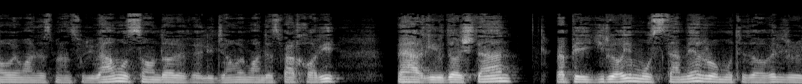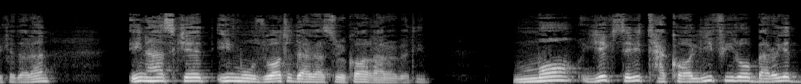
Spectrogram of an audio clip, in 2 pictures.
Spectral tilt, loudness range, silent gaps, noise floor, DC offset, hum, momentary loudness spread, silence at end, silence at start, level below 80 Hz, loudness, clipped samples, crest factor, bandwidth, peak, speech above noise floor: -6 dB/octave; 5 LU; none; -66 dBFS; under 0.1%; none; 11 LU; 0 s; 0 s; -54 dBFS; -17 LUFS; under 0.1%; 16 dB; 11.5 kHz; 0 dBFS; 50 dB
